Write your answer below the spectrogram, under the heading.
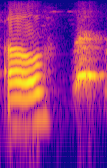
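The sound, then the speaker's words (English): A female dog barks twice: a longer, tonal bark followed after a brief pause by a shorter one, both fairly loud. “What is she barking at? Hey, shush.”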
